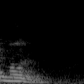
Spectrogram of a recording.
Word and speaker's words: মৌন: ওকে, আর এটা হচ্ছে মৌন, মৌন অথবা গৌণ।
